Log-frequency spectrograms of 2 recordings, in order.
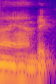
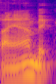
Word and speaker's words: iamb: So the difference being the iamb has the stress on the second syllable, the trochee has the stress on the first syllable.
